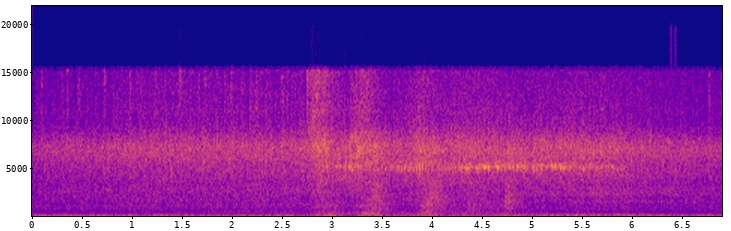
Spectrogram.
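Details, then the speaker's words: Third-gen car with an LS V8 on a Holley startup tune, not yet dyno-tuned, after a new alternator was fitted: deep, steady burble firing on all 8 cylinders with no squeak; normal idle. "So, yeah. Sounds a lot better with no squeaking. And it sounds a hell of a lot better on all 8 cylinders."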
